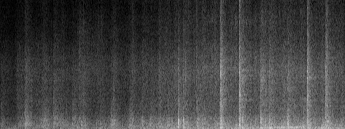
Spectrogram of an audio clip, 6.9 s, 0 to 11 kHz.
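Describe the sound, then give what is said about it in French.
A passenger train from Paris-Nord to Valenciennes pulls into a station, its wheels beating out a rhythmic clickety-clack over the rail joints that grows louder with many sharp clacks. “numéro 7164 en provenance de Paris-Nord et à destination de Valenciennes. Départ initialement prévu à 14h08. Entre en gare.”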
